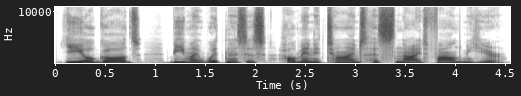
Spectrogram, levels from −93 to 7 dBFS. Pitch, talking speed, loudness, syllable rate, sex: 135 Hz, 185 wpm, -19 LUFS, 4.8 syllables/s, male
